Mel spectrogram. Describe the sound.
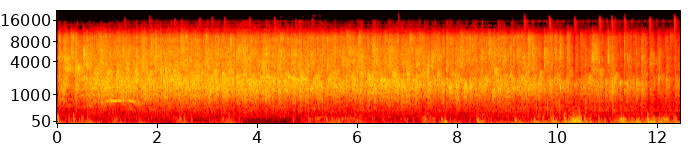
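Audience applause after a live panel discussion, a dense, steady wash of many hands clapping that holds at an even loudness for the whole stretch.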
